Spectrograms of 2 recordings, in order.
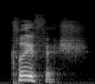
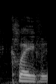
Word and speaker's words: Kleefisch: former Lieutenant Governor Rebecca Kleefisch. I think that's the way people are pronouncing it, more like Clayfish.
